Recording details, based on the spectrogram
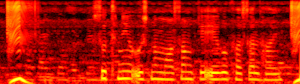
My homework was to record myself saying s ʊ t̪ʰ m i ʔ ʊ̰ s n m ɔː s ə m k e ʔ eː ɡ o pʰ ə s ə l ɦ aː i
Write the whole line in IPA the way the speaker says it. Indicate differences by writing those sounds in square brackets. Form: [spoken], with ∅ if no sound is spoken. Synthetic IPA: s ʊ t̪ʰ [n] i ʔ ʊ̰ s n m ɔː s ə m k e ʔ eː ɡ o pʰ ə s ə l ɦ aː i

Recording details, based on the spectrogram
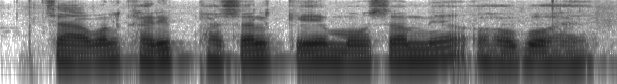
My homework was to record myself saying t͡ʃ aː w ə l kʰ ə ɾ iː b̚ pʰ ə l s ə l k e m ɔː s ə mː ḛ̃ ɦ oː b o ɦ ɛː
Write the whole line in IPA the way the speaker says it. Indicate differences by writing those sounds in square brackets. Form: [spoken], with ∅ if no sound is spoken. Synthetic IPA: t͡ʃ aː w ə l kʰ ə ɾ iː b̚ pʰ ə [∅] s ə l k e m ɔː s ə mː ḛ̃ ɦ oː b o ɦ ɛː

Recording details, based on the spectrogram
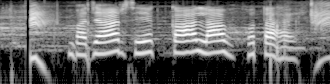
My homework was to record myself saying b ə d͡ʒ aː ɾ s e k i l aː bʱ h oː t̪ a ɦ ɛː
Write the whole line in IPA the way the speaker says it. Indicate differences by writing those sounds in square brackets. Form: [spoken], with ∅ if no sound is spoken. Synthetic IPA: b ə d͡ʒ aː ɾ s e k [a] l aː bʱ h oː t̪ a ɦ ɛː

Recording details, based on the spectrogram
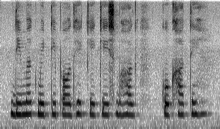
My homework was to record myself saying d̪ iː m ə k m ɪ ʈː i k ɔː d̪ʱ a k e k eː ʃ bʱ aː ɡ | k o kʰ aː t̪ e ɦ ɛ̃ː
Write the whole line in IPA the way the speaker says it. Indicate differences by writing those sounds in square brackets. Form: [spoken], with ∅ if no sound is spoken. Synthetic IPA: d̪ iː m ə k m ɪ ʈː i [p] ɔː d̪ʱ [e] k e k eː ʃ bʱ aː ɡ | k o kʰ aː t̪ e ɦ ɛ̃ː

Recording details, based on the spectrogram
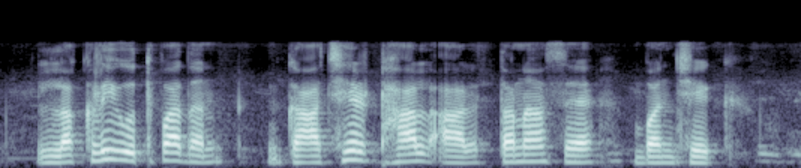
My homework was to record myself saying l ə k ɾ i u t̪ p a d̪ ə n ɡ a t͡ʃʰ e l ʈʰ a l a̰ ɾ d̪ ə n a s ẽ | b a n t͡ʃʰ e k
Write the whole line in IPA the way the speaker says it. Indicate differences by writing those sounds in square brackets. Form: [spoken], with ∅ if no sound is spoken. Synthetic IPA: l ə k ɾ i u t̪ p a d̪ ə n ɡ a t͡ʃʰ e [ɾ] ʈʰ a l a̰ ɾ [t̪] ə n a s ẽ | b [ə] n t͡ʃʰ e k

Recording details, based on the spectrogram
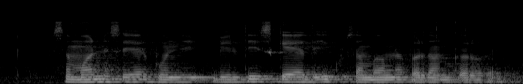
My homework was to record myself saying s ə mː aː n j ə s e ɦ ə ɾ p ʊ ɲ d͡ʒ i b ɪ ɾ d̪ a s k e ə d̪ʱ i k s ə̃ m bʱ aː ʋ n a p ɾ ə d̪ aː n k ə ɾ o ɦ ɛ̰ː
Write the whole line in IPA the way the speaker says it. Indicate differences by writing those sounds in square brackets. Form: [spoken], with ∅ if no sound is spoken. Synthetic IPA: s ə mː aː n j ə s e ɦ ə ɾ p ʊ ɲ d͡ʒ i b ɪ ɾ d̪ [i] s k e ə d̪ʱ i k s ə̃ m bʱ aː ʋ n a p ɾ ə d̪ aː n k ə ɾ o ɦ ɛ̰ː

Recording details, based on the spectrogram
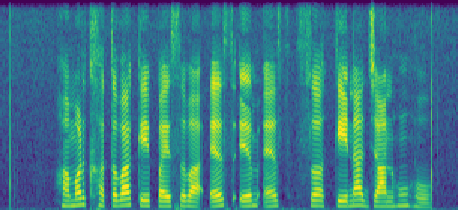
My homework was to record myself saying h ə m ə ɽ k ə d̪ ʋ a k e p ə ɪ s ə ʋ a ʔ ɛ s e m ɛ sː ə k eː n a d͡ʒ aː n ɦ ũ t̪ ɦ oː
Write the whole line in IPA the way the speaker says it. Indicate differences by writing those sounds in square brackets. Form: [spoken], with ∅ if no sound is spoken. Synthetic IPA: h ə m ə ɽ [kʰ] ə [t̪] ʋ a k e p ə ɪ s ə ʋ a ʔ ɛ s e m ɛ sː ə k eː n a d͡ʒ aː n ɦ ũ [∅] ɦ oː

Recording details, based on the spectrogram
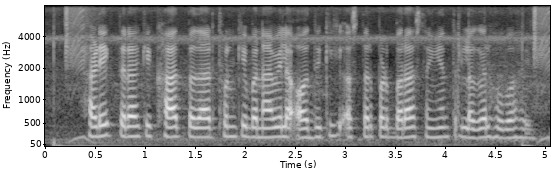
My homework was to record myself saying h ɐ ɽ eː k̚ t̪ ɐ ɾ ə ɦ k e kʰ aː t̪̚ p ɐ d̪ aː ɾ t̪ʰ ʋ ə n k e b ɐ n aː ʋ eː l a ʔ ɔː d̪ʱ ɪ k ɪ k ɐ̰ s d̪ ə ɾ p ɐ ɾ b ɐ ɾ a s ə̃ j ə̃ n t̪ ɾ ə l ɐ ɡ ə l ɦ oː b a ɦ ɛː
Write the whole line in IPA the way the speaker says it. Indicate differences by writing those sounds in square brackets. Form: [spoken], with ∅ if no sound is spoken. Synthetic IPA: h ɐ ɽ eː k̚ t̪ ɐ ɾ ə ɦ k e kʰ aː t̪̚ p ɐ d̪ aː ɾ t̪ʰ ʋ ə n k e b ɐ n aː ʋ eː l a ʔ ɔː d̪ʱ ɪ k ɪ k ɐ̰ s [t̪] ə ɾ p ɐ ɾ b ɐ ɾ a s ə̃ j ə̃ n t̪ ɾ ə l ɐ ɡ ə l ɦ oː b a ɦ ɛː

